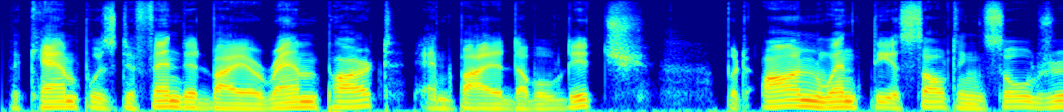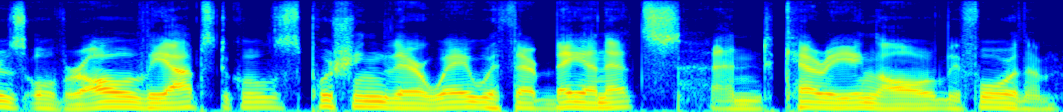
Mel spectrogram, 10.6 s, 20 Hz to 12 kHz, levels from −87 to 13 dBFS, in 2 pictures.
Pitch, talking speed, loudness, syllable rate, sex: 110 Hz, 185 wpm, -20 LUFS, 4.8 syllables/s, male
